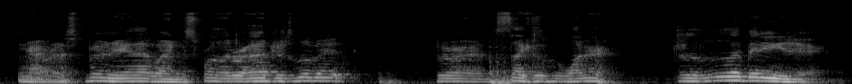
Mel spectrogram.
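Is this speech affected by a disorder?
Yes: Friedreich's ataxia.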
